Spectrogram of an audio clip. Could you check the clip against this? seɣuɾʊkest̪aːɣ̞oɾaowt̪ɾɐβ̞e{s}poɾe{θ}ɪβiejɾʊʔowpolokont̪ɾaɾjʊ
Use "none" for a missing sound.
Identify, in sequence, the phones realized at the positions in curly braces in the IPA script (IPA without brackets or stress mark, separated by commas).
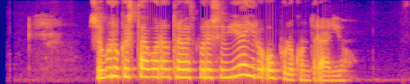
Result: θ, s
